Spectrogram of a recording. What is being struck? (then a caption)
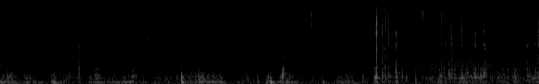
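Solid bar of soap. A light blue solid bar of soap lying on a table is scratched with long black acrylic nails. The result is quiet, dry scratching and crinkly crackles, with short sharp clicks and soft low thumps scattered through, one brighter snap standing out near the end.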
